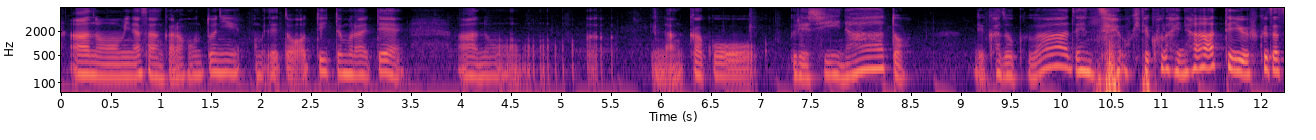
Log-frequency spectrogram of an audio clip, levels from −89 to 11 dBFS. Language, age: Japanese, 40-59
